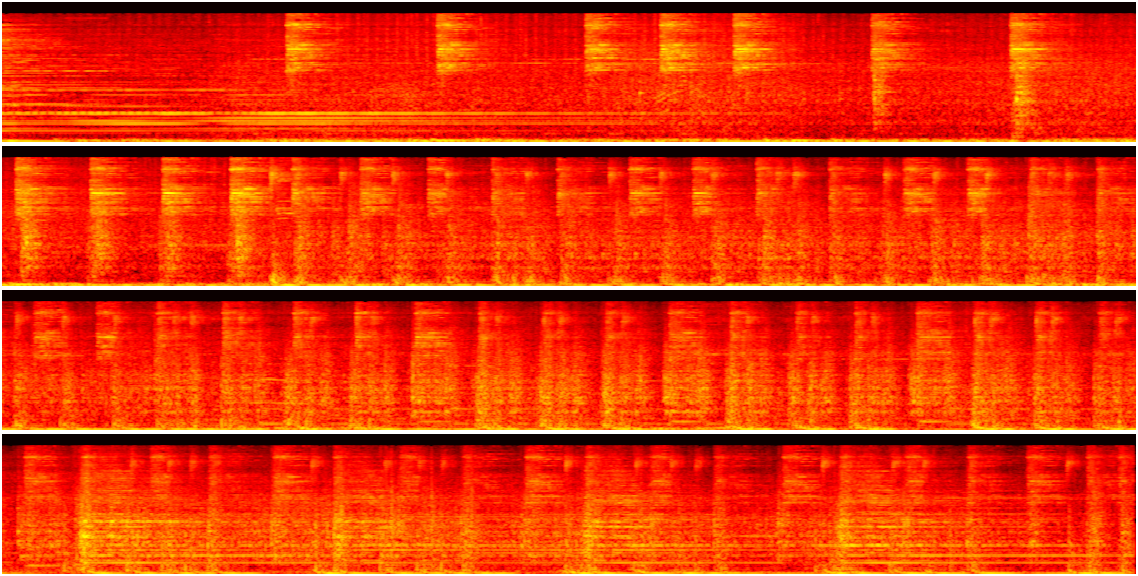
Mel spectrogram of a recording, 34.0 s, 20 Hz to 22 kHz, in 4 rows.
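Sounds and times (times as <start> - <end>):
heavy bass: 0.0 - 34.0
fast dense drumming: 2.2 - 34.0.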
